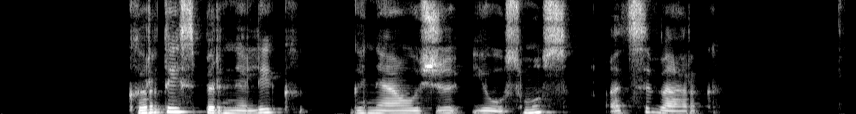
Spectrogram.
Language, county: Lithuanian, Alytus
